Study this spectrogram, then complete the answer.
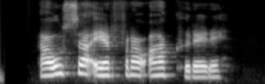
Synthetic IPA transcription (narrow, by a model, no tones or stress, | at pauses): aːwsaʔɛɾ̥fɾawʔaːkʰʏɾeːjɾɪ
